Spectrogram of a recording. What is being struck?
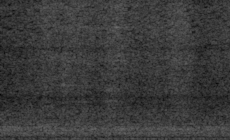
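Nothing is struck.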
